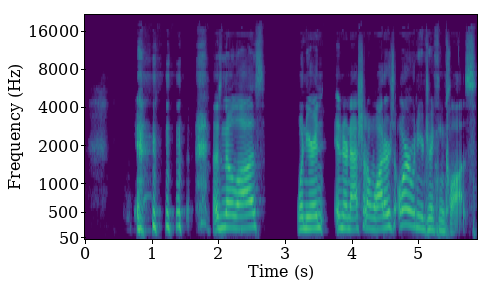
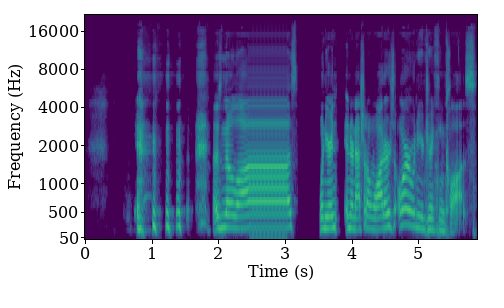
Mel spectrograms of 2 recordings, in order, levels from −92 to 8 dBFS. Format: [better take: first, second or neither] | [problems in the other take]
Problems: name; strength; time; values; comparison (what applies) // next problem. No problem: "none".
first | audio freezing; at 2.5 s for 0.5 s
